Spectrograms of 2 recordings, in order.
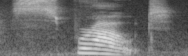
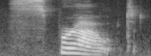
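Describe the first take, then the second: The two takes are said the same way.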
